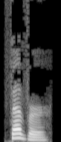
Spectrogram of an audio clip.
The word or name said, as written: fèvre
